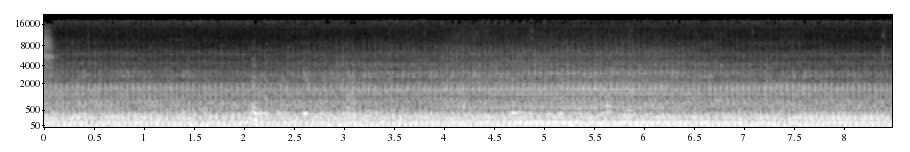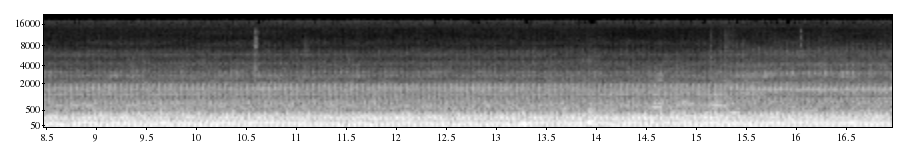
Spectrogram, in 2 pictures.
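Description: A boat engine idles continuously while the boat is being anchored, with a steady low, rumbling drone and slight vibration. It is moderately loud, with no clear voices over it.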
